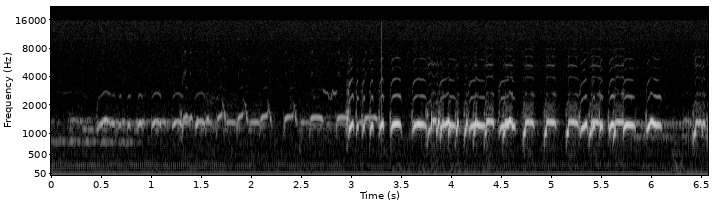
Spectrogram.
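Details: Local zebra dove giving a loud lure call meant to set other doves singing: runs of quick, clipped, mid-pitched coo notes, each with a slight upward lilt, strung together rapidly with small uneven pauses.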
